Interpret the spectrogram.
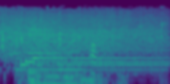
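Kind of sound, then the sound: crowd, audience applause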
